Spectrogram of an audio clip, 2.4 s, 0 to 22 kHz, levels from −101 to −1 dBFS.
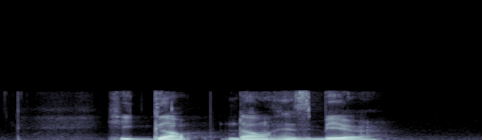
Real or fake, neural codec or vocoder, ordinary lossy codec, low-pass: real; none; none; none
